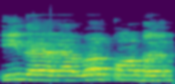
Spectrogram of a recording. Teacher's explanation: اب با پر وقف کیا ہے تو با کے اندر بھی قلقلہ کریں گے۔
